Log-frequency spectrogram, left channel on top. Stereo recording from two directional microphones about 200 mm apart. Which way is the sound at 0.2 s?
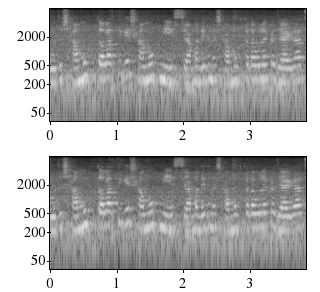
Centre (ahead or behind).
